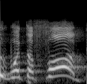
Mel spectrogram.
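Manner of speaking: high, loud shout of disbelief; shocked outburst. Retold or imitated. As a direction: yell it in stunned disbelief. Acts out own shocked reaction.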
